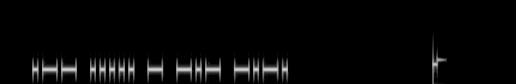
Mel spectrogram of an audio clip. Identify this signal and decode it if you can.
Morse code, heard as a keyed tone, about 25 wpm, 700 Hz. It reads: W5TKC
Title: USA Call Signs - 5 Characters - 3x Character Spacing - 25wpm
